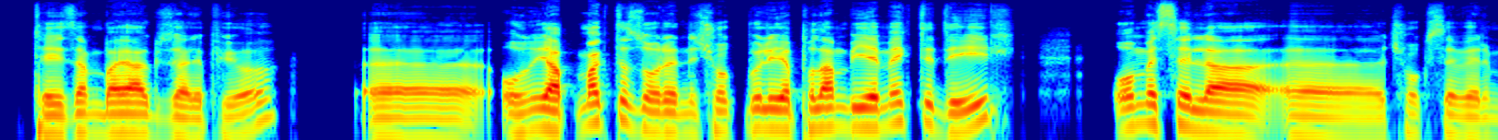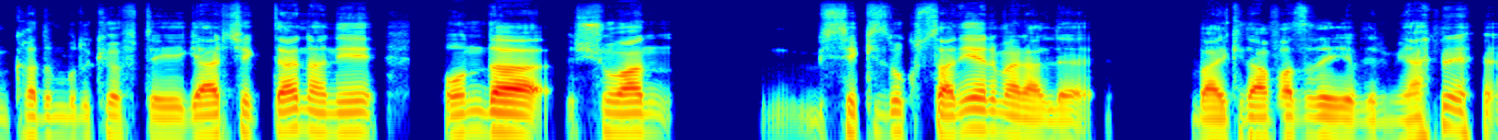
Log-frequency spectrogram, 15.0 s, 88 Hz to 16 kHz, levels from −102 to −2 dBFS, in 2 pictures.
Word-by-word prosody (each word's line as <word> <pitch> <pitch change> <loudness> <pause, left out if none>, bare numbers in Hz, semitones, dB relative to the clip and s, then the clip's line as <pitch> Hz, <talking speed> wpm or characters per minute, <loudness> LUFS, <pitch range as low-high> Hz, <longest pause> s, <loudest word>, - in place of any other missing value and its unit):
Teyzem 115 +1 -1
bayağı 120 -1 +7
güzel 105 0 -2
yapıyor. 110 - -5 0.5
Iıı, 100 -1 -1
onu 120 +4 -2
yapmak 155 +5 +6
da 190 - +1
zor, 130 -4 0
hani, 120 -2 -1
çok 130 +3 -7
böyle 145 0 +1
yapılan 150 +2 +3
bir 150 - +2
yemek 165 +4 +3
de 170 - -3
değil. 120 +1 -1 0.5
O 145 +2 0
mesela, 135 -8 +5 0.6
ııı, 100 - -6
çok 120 +1 -12
severim 105 -3 -5
kadınbudu 105 -1 -10
köfteyi. 105 -3 -8
Gerçekten, 120 +4 -1
hani, 125 -1 -3 0.3
onu 125 +3 -4
da 120 -3 +7
şu 120 -1 -4
an, 120 0 +4
ımm, 110 - -19 0.7
bir - - -17
8-9 125 +1 -10
tane 120 +5 +1
yerim 135 -3 0
herhâlde. 95 -4 -3 0.5
Belki 100 +2 -3
daha 105 -1 +2
fazla 105 -1 -5
da 110 - 0
yiyebilirim, 90 -2 -7
yani. 95 0 -5
120 Hz, 170 wpm, -24 LUFS, 105-130 Hz, 0.7 s, bayağı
